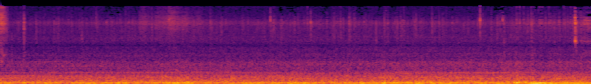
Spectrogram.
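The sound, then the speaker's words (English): Steady traffic rumbles past on a wet road in the rain, a continuous low engine drone with a faint hiss of tires on rain-soaked pavement, with no voices. “Cars are going by.”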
